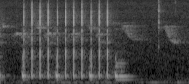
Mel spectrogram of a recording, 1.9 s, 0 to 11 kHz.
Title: Macbook air 2013 making weird noise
